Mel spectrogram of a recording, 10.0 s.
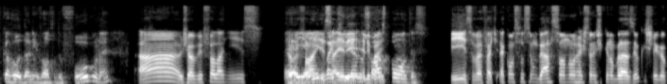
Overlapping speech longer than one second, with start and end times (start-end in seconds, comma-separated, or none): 4.2-5.8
